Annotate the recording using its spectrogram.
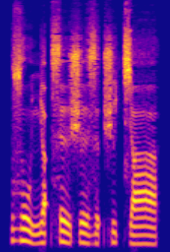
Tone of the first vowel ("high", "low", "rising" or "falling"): falling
